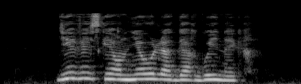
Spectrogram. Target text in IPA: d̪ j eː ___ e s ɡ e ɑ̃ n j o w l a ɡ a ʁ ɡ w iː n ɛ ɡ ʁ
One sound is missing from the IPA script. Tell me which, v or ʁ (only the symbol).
v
